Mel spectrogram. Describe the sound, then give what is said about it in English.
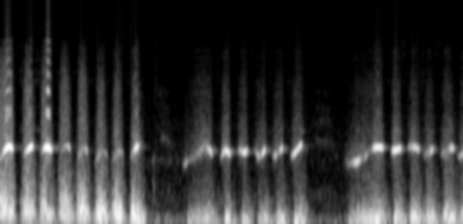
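A person whistles in imitation of a tribe's bird-like jungle call: rapid, short, chirpy notes at one steady high pitch, given in three loud runs of several notes each, separated by brief pauses. “so they just basically do this whistling, which is weird, and it's almost like a dog whistle, like they're whistling for the dog, like, come here boy, type of whistle, but that's their like bird whistle”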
